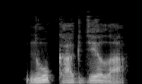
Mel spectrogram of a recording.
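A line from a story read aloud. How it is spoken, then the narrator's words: Whispered question. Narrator (Russian): шепотом поинтересовался он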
